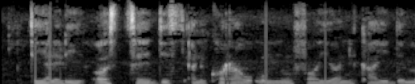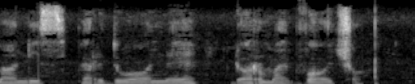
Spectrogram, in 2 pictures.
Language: Esperanto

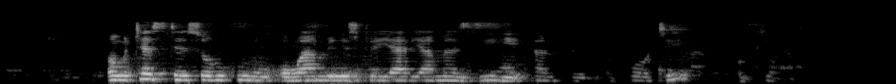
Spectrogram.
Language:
Ganda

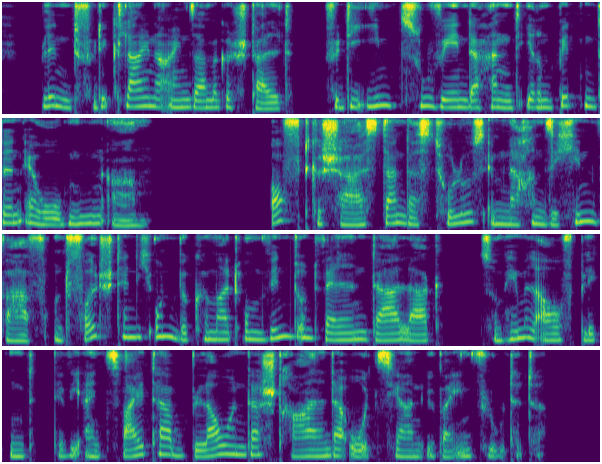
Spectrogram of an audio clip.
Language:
German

